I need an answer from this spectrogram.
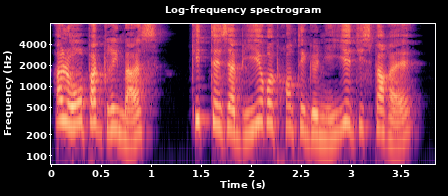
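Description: A woman's voice: a little high, big pitch swings, moderate pace, voice pushed up. Woman doing a cruel furious innkeeper. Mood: harsh. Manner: snarling, harsh, commanding.

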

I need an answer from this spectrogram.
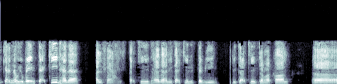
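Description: A man's voice: a little high, vocal fry, dry recording. A man teaching a grammar lesson as a sheikh, explaining step by step and repeating key phrases. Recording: dull, dry lo-fi recording.

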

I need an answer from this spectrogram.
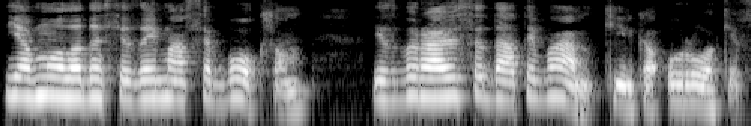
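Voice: medium pitch, normal speed, a little mellow, lightly acted. The audiobook narrator voicing a brutal, sadistic male gangster boss in a raised, taunting, snarling voice. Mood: gloating.

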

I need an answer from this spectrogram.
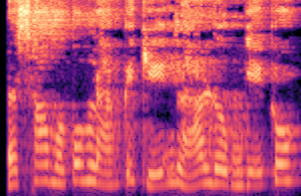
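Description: A woman's voice: medium pitch, fast, fairly bright tone, lightly acted. A woman voicing a grieving wealthy father who pleads with his son. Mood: pleading. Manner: pleading, repeating words.

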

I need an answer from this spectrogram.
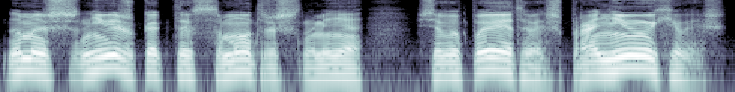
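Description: A man voicing a drunk, boastful quarry owner who slurs and shouts. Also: mid-range voice, lively intonation, fairly quick, no room sound, studio quality, pitched above the performer's own voice, lightly acted. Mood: drunk, loud. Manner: slurring, shouting, swaggering.

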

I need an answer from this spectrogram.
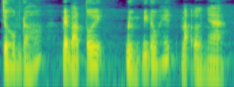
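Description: A man reading the part of a sorrowful young man who quietly recounts his family's tragedy, in a storybook reading. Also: mid-range voice, animated, a little fast, husky, dull audio. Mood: mournful. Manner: subdued, mournful.

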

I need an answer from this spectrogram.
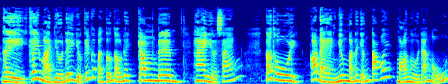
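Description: A woman with a Southern Vietnamese accent narrating a ghost story in casual, conversational style. Her voice sits a little high and swoops expressively. She speaks straight to her listeners. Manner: animated, chatty, addresses listeners directly.

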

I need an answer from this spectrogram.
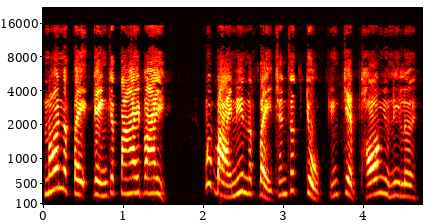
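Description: A bubbly young foreign woman speaks in a shrill, high, laughing voice, put on by a woman reading the story aloud. Her tone is bright and sharp, playful and teasing. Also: animated, quick pace, no echo.

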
